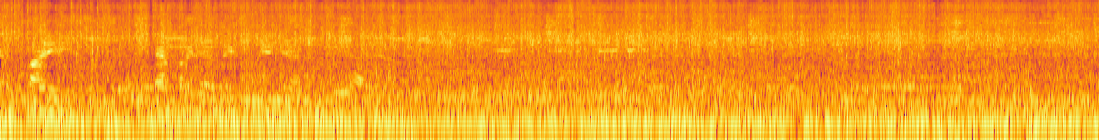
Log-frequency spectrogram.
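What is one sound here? Heavy rain pounds on a car windscreen.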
